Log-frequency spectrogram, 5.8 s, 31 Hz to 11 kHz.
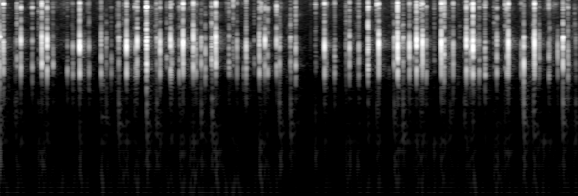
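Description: Continuous typing on a full-size backlit mechanical keyboard with pink plastic keycaps, pressed with short-nailed fingertips while rings are worn on the fingers. Rapid, bright plastic clicks and clacks tumble out in quick bursts with almost no ring after each press, centered around 1.9 kHz with little low end.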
